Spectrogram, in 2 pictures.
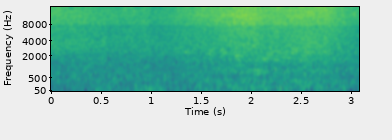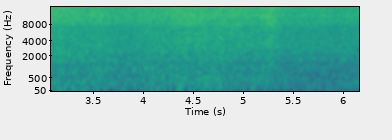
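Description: Pacific surf breaking and washing over rocks, a steady rush that swells a little in the middle and eases off, with wind buffeting the microphone.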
